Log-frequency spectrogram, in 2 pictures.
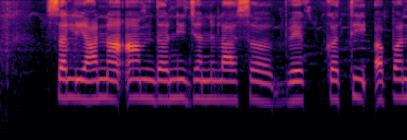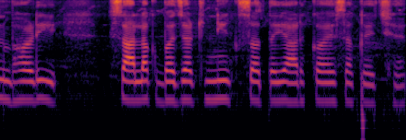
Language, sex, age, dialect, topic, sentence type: Maithili, female, 25-30, Bajjika, banking, statement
